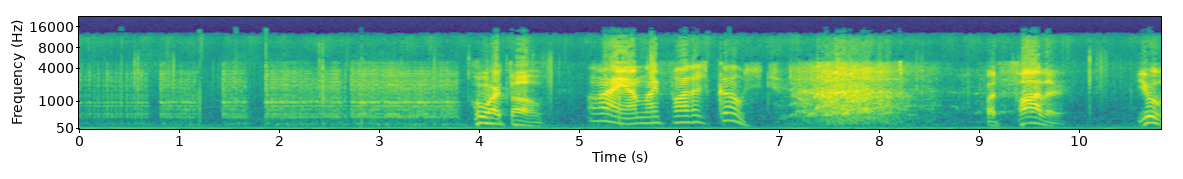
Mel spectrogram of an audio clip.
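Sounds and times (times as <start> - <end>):
door creaking slowly open: 0.0 - 4.0
speech: 4.0 - 7.6, 9.1 - 9.9, 10.6 - 10.8
laughter: 7.0 - 9.4.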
